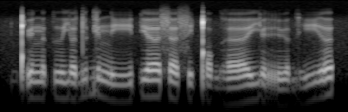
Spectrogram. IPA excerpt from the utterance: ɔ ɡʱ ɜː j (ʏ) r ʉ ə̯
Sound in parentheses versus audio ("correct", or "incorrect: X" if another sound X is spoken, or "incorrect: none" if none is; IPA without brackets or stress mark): correct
